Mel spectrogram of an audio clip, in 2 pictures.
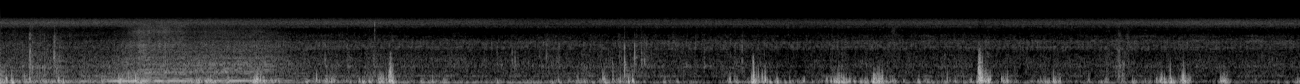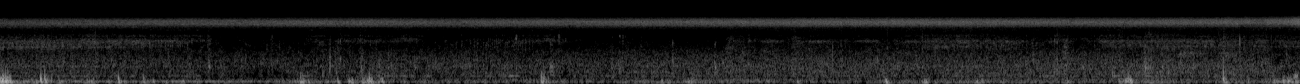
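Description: Gravel bike rolling over a bumpy dirt singletrack, with irregular knocks and rattles from the bike over roots and ruts through the first half, then smoother rolling. A steady high-pitched insect drone runs underneath.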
